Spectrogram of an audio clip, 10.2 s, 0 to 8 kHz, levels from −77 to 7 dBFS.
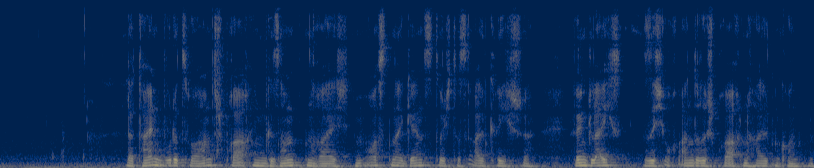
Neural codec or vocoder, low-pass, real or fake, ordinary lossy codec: none; none; real; none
